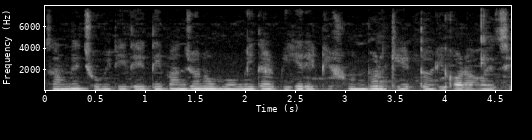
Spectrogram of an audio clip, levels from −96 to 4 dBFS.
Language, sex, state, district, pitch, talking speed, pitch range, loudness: Bengali, female, West Bengal, Jhargram, 210 Hz, 165 wpm, 205-220 Hz, -25 LUFS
